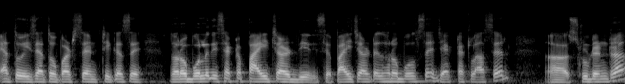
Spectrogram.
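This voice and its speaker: In a plain, everyday voice, a man speaks at a medium pitch with fairly even intonation against a quiet background. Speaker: online tutor. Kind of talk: tutorial. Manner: casual, conversational.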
